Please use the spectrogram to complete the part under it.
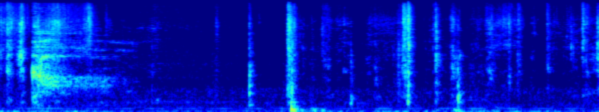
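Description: A cardboard box is tapped and handled, with light knocks.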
